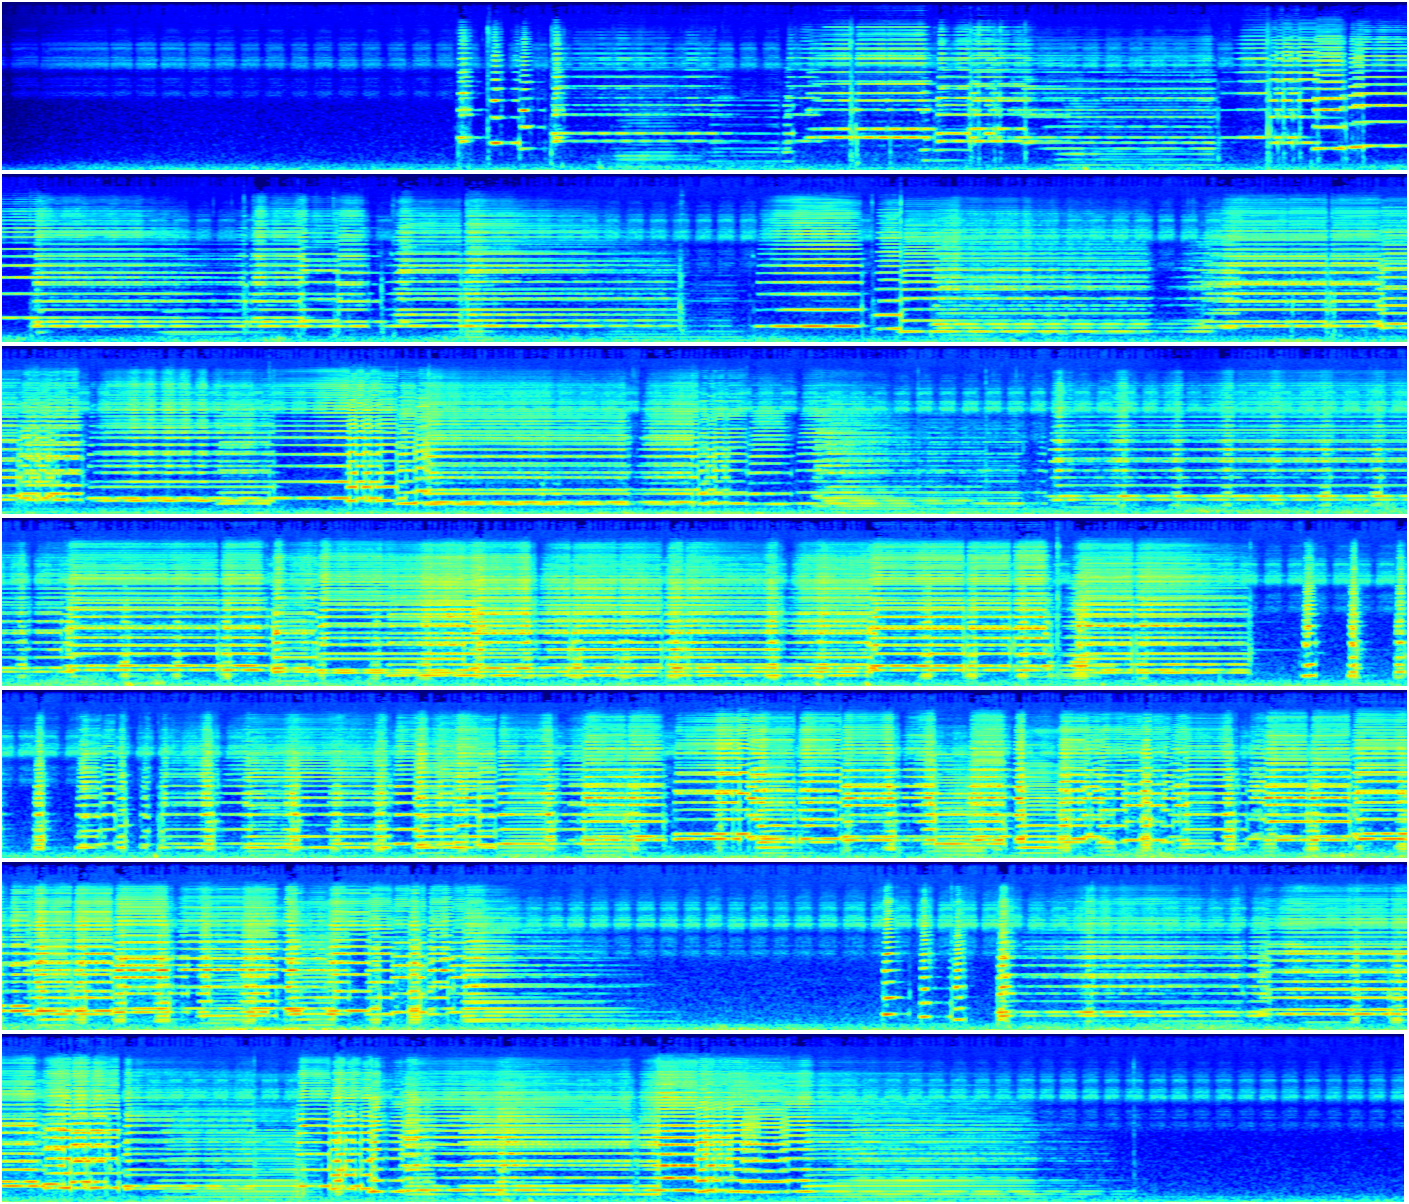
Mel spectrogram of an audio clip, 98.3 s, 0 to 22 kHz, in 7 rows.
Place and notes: Island Korcula, Croatia, crickets and accordion - a forgotten village
Andrija Bilis playing accordion in front of his house in Zrnovo
26 August 1996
